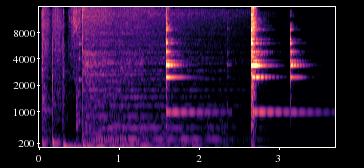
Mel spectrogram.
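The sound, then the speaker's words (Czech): Many small bells jingle and clink on someone's arrival in a series of bright, ringing strikes, each leaving a high metallic tone that fades out, with a few lower rumbling knocks at the start and no talking. “Spousta zvonečků při příchodu.”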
